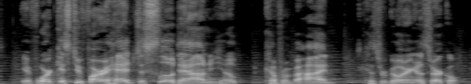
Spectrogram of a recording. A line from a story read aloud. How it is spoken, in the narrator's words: Niklaus yells to Cirrus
